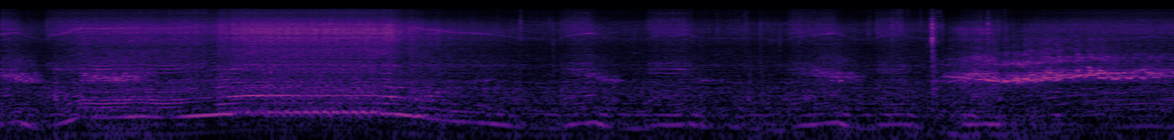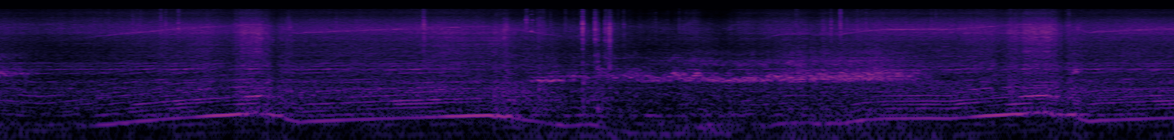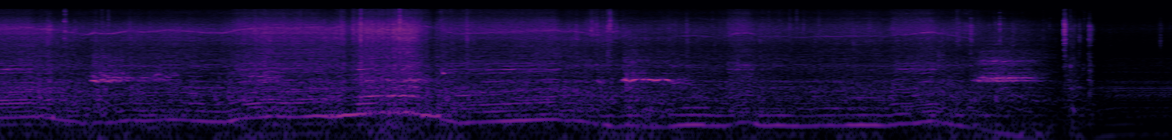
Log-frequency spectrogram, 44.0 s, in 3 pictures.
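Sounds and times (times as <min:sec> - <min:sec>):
car engine revving inside cabin: 0:00.0 - 0:12.4, 0:14.5 - 0:37.1
tyre squeals: 0:21.2 - 0:26.6, 0:30.3 - 0:33.0, 0:36.8 - 0:38.2.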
